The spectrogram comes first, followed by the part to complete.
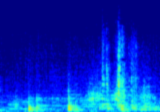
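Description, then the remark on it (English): A wooden closet door in a restaurant is opened, with a few dull knocks and clunks followed by a creaking, rubbing scrape as it swings. No voices are heard. “You get that closet door open.”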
